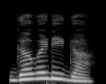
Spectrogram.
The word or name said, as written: ಕವಡಿಕ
